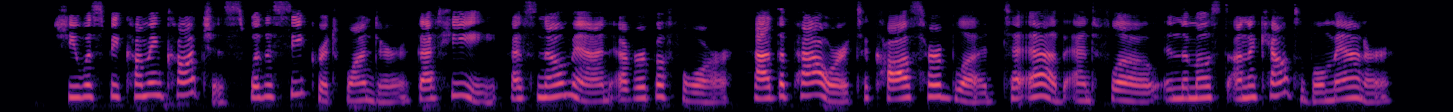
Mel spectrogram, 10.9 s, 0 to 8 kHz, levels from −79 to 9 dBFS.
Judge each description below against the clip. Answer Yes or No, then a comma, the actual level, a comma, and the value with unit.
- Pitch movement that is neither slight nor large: No, wide, 5.7 semitones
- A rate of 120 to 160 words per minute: No, average, 170 wpm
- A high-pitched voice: Yes, very high, 265 Hz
